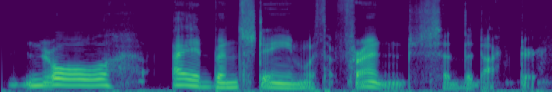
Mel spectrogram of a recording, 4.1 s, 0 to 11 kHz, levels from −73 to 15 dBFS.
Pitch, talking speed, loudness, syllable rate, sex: 145 Hz, 160 wpm, -17 LUFS, 3.4 syllables/s, male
